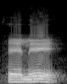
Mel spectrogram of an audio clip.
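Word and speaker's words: פלא: அதை எப்படி கூப்பிட்றாங்க, பேலே, பிஇஎல்இ பேலே. அதை எப்படி உச்சரிக்கணும், அந்த ஃபோனட்டிக் அப்படி கொடுத்துருப்பாங்க, பேலே அப்படின்னு சொல்லி உச்சரிக்கணும்னு கொடுத்துருக்காங்க.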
